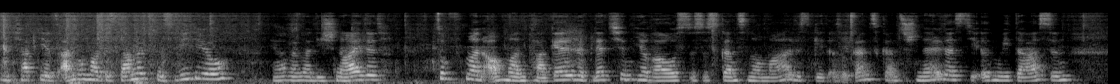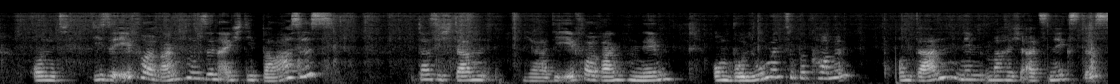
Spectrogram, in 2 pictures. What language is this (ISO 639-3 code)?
deu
